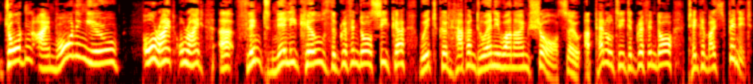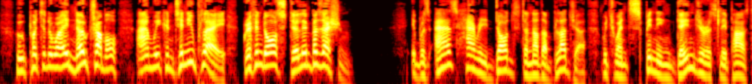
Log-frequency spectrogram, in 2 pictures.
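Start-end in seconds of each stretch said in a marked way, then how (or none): 0.0-1.5 high, louder stern teacher voice; a strict professor reining in the commentator; stern warning. Acted. Professor scolding Jordan, a high stern warning. 1.8-13.8 high, lively match commentary; a biased student commentator calling the game; cheeky commentator. Acted. Lee commentating the match, high cheeky play-by-play.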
